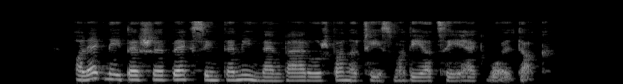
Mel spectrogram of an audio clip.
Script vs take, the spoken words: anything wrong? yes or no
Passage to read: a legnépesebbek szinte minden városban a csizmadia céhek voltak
no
